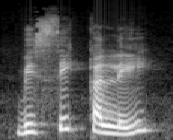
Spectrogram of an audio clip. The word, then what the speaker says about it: basically: So instead of saying basically basically the vowel sound or the schwa after k is not heard.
